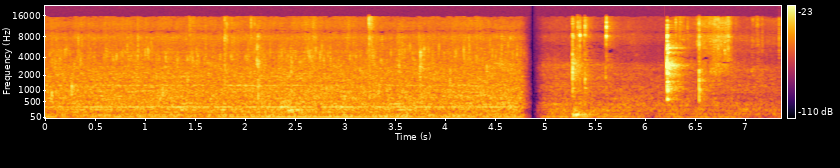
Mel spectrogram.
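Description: Mutton dalcha bubbling steadily as it simmers in an open pot. After a break, a few sharp clinks of a ladle against a steel serving bowl, the loudest about six seconds in.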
